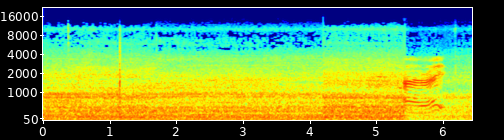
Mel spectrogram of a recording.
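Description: Steady running noise of a car heard from inside its cabin. A short voice comes in near the end.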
